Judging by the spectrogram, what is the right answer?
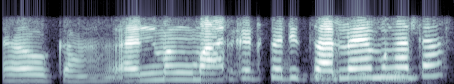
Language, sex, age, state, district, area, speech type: Marathi, female, 18-30, Maharashtra, Washim, rural, conversation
